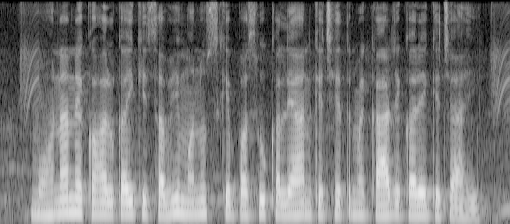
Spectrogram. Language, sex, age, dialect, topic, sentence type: Magahi, male, 25-30, Western, agriculture, statement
